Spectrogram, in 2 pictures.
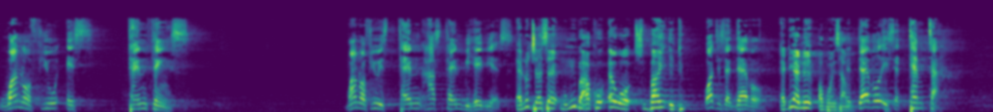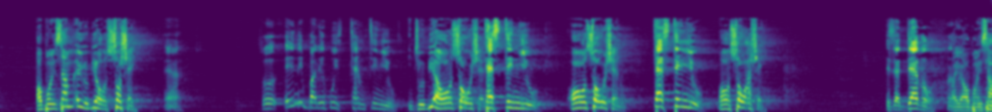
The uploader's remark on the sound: Preached at a Healing Jesus Campaign Pastors&#8217; conference in Drobo, Ghana. Preached at a Healing Jesus Campaign Pastors’ conference in Drobo, Ghana.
